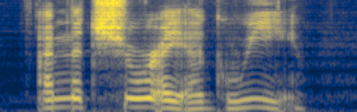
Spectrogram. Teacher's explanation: a gentle tone and then you stress on the word agree. So basically you say it again as I'm not sure, I agree.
